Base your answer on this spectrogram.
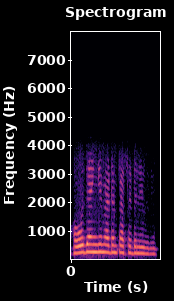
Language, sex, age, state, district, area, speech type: Hindi, female, 30-45, Uttar Pradesh, Hardoi, rural, conversation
